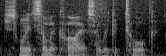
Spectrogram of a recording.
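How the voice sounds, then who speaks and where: An actor playing a defensive British man under police questioning in a TV drama, halting, emotional and pleading. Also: low voice, slightly rough. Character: male suspect, defensive, agitated, pleading.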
